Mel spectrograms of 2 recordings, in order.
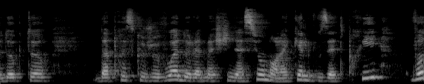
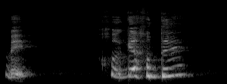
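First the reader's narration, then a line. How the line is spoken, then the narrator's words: Sobbing. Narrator (French): sanglota Silas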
